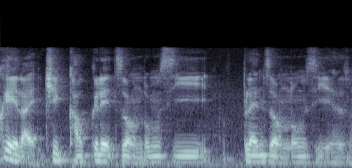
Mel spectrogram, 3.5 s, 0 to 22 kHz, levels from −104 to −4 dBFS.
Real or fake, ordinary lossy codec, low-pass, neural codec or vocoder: real; none; none; none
